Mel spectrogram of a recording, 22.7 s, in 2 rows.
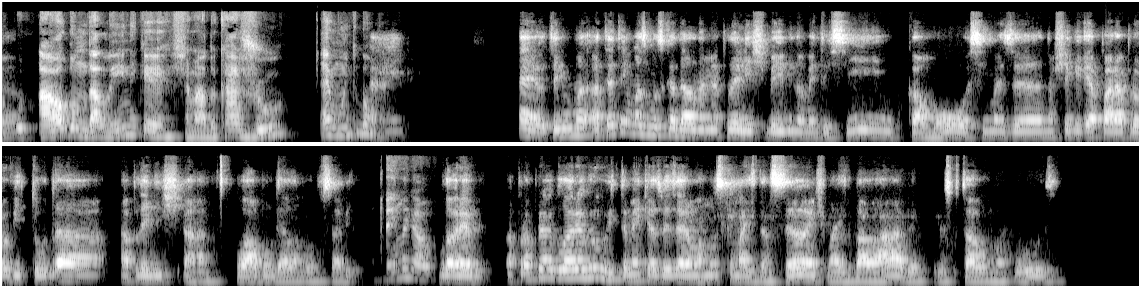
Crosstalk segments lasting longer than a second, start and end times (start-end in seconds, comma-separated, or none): none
